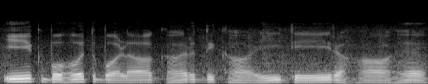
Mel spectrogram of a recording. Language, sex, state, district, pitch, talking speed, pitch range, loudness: Hindi, male, Madhya Pradesh, Katni, 105 Hz, 110 wpm, 100-110 Hz, -16 LUFS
